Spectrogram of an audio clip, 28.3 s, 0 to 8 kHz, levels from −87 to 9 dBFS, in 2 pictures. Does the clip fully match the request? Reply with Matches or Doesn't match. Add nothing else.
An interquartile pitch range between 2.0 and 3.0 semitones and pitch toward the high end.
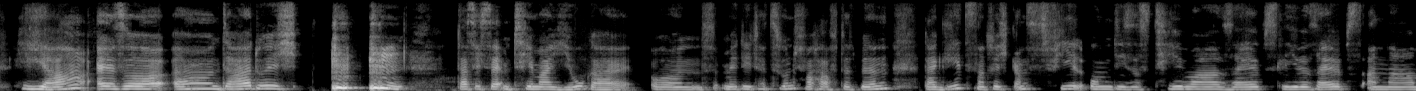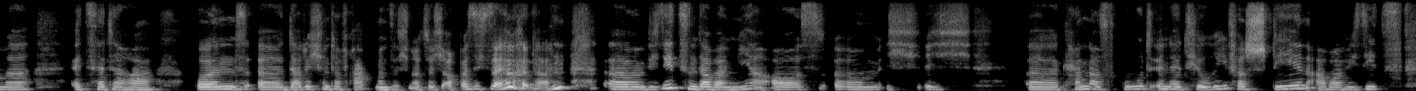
Matches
